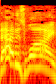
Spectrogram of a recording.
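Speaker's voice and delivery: cracking voice. Speaker teaching about being created for connection, voice cracking. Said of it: "my voice just cracked".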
